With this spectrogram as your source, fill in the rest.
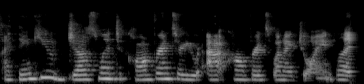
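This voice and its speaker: A woman's voice: on the high side, fairly even intonation, fairly quick, gravelly, fairly bright tone. A young woman giving an earnest, emphatic motivational talk to her sales team. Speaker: team leader.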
